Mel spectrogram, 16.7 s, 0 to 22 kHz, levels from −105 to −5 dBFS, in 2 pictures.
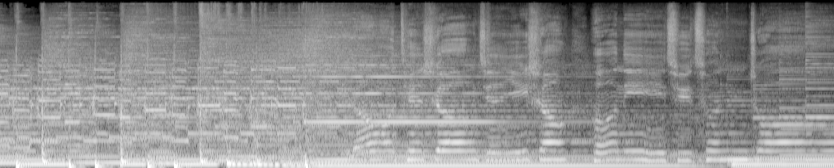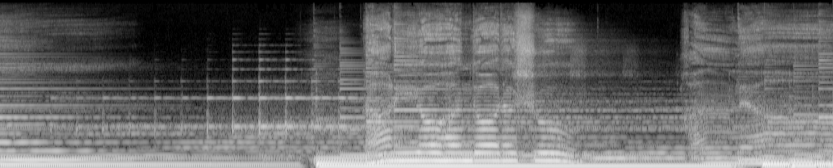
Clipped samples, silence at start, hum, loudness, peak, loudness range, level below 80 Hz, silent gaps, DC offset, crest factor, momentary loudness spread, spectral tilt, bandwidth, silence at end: under 0.1%; 0 s; none; -17 LUFS; 0 dBFS; 9 LU; -20 dBFS; none; under 0.1%; 16 dB; 14 LU; -5.5 dB/octave; over 20 kHz; 0 s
